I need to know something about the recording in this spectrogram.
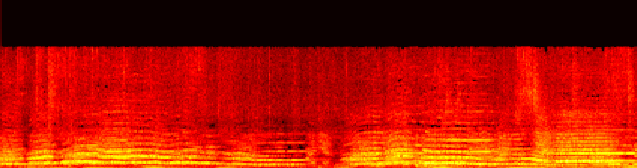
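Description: A group of girls singing a pastoras song together in high voices, with a brief pause about four seconds in before the singing resumes.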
